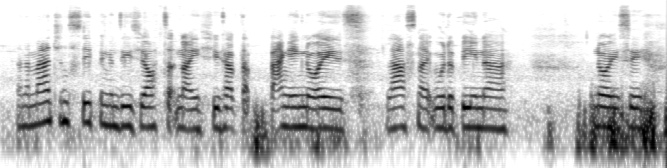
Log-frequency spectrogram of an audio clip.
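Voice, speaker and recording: In an Irish accent, a woman speaks at a medium pitch and a moderate pace. Her intonation is flat and monotone, with noticeable background noise. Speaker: walking tour vlogger. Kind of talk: live-streamed walking tour commentary. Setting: outdoors, walking. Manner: lowered, quieter voice.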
